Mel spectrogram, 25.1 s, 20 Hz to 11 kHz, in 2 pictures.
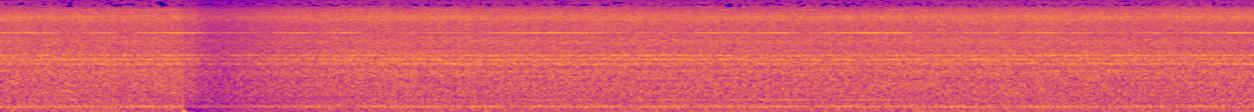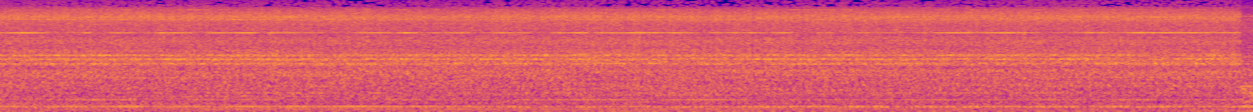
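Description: Engine-room machinery noise of a ship under way, with its Wärtsilä 7-cylinder RT-flex82T low-speed two-stroke main engine running: a loud, even din with a steady low hum and a faint high whine. The level dips briefly about two seconds in.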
